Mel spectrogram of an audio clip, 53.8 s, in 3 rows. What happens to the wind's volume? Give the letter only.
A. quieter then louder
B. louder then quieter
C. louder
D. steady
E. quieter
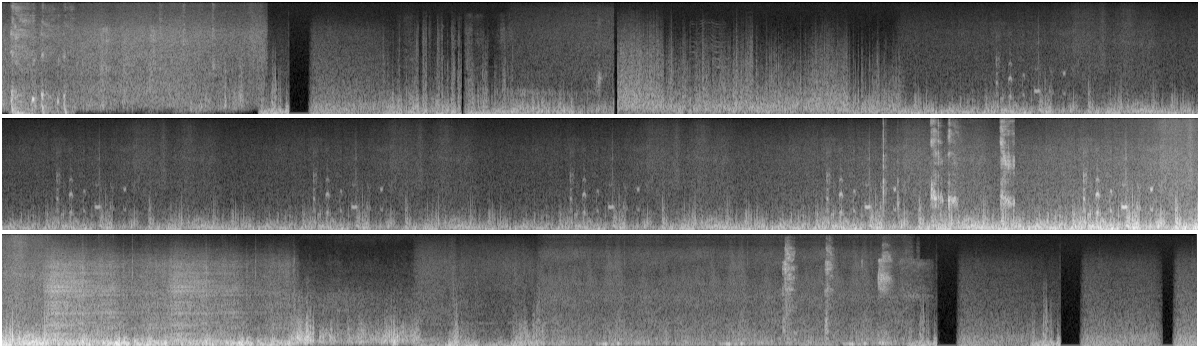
B.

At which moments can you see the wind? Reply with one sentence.
You can hear the wind from 0.0 to 53.7 s.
